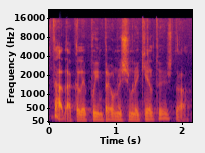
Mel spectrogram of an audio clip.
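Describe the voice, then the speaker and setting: A man's voice: lowish voice, vocal fry, husky. A middle-aged man, an opera singer, telling stories with hesitations in a TV interview. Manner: animated anecdotes with hesitations. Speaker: guest, opera bass-baritone. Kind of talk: storytelling in a TV interview.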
